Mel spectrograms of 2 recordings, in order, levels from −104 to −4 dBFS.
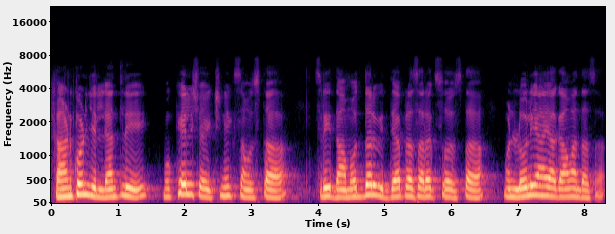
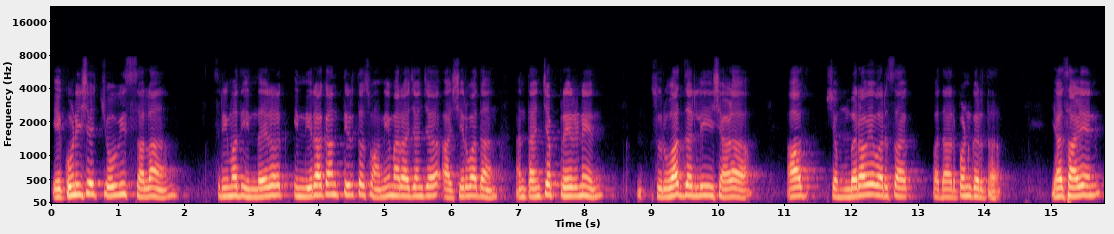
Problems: none marked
